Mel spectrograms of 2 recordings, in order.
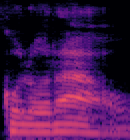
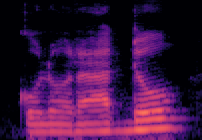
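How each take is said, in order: First: The d sound is dropped entirely. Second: The d is pronounced as a hard d. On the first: "this d gets deleted altogether" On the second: "all of these are pronounced with a hard d"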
